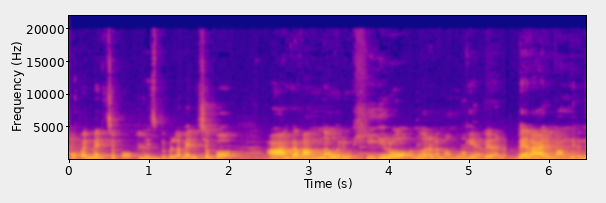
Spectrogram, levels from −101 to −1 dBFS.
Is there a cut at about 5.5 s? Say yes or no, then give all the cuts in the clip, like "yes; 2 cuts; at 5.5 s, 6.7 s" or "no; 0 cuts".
yes; 1 cut; at 5.5 s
